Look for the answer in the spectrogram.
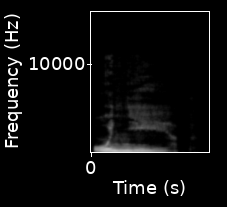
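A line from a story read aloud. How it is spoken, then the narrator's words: Groaning, stricken. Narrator (Russian): простонал сраженный Александр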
